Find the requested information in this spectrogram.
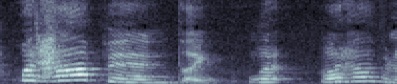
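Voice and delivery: high, loud alarmed teacher asking; a teacher suddenly worried for her student; concerned teacher. Retold or imitated. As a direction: mimic the startled teacher's concern. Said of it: "she's like".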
